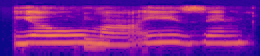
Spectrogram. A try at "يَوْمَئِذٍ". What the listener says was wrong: حمزہ کا نہیں ادا ہوتا ہے، جب حمزہ نرمی سے یومئذ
